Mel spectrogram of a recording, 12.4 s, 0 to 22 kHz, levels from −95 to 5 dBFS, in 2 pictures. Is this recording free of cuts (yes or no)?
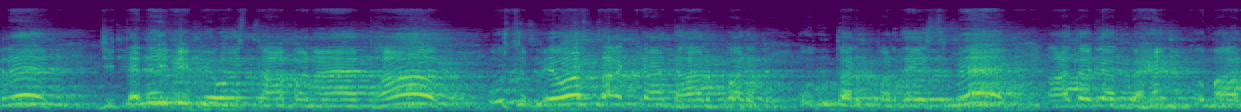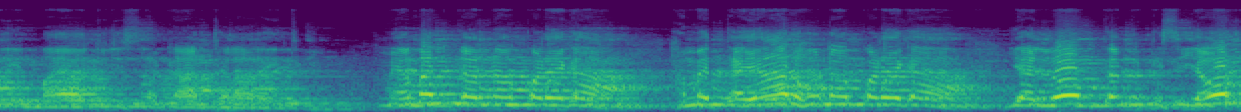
no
